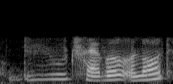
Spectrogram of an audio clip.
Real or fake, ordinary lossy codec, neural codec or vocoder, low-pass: fake; Opus, 32 kbps; codec, 16 kHz in and 24 kHz out, 2.2 kbps, FireRedTTS-2 codec; 3.6 kHz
